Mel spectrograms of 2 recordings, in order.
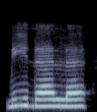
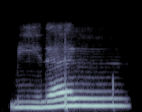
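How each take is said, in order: First: The final L bounces off into an added vowel. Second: The final L stops cleanly with no added vowel. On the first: The speaker calls it wrong. "We didn't say minala" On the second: The speaker calls it right. "You stay at the makhraj"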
